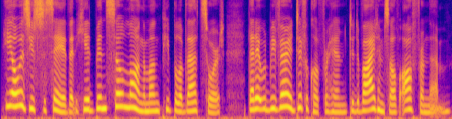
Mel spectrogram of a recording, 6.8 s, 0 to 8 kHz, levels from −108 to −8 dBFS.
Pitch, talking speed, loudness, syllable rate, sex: 235 Hz, 265 wpm, -17 LUFS, 6.2 syllables/s, female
